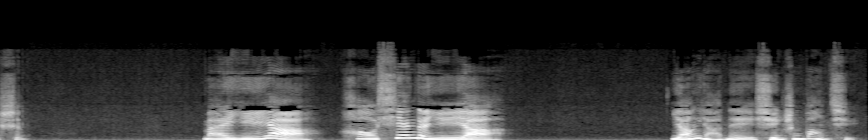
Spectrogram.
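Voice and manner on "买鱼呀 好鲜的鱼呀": sweet, crisp vendor's cry. A narrator's reading. Fishwife hawking fresh fish from her boat, sweet and crisp. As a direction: sing out your wares sweetly across the water. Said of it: "一溜甜脆脆的叫卖声".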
